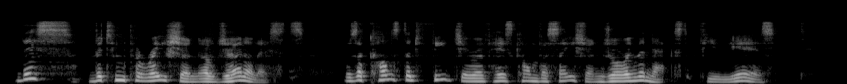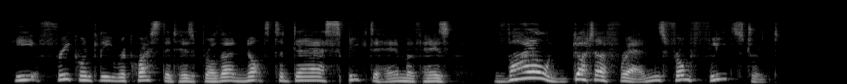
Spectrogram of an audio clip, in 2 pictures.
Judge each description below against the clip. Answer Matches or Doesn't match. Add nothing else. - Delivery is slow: Matches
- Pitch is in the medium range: Matches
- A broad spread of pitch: Matches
